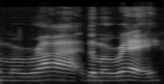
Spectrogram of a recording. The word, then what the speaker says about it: Marais: Oh, I'm in the Marais. That's how you say it in France.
